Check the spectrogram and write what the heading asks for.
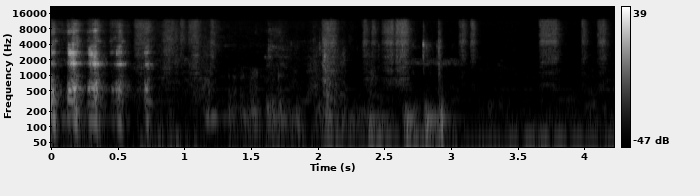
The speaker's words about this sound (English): Don't mind my roll. Okay. That's just Death Edge's personal dice I'm going to put in my pool here.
